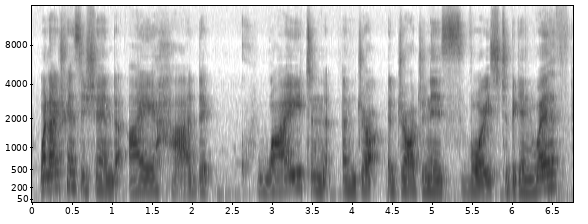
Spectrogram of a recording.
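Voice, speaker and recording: A woman in her thirties with a Swedish accent answers viewer questions in a relaxed vlog. Her voice sits low but has a bright, forward edge. She talks hesitantly, restarting and trailing off, with plenty of fillers. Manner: hesitant, trailing off, many likes and ums. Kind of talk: casual Q&A vlog.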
